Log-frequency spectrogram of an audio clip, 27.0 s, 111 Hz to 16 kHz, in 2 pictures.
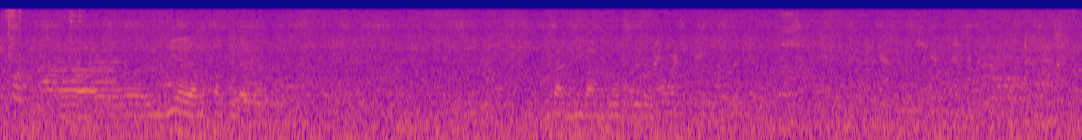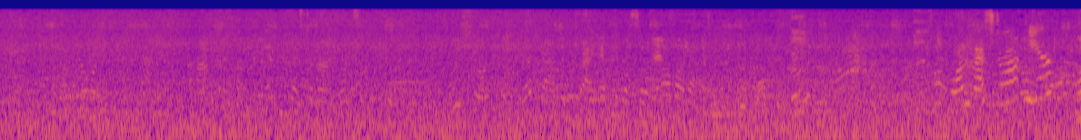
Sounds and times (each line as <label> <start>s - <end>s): people 0.0s - 27.0s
